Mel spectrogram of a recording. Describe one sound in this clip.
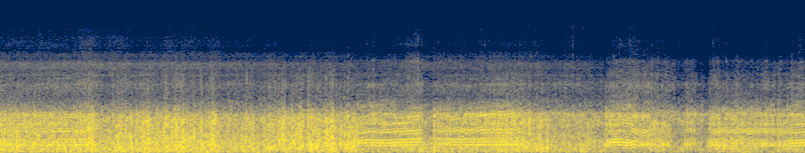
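Wind rushes past.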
